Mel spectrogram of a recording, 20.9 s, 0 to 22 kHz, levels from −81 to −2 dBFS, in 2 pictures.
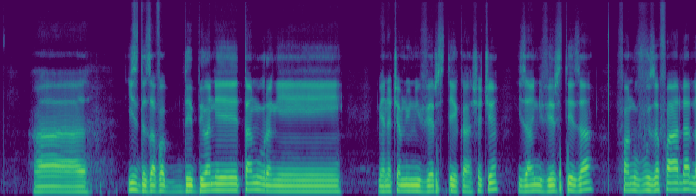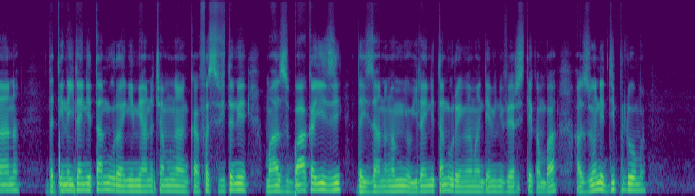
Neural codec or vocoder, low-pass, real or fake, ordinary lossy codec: autoencoder, 48 kHz, 128 numbers a frame, DAC-VAE, trained on Japanese speech; none; fake; none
